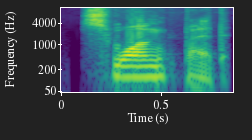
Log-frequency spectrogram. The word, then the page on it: swankpot: American English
